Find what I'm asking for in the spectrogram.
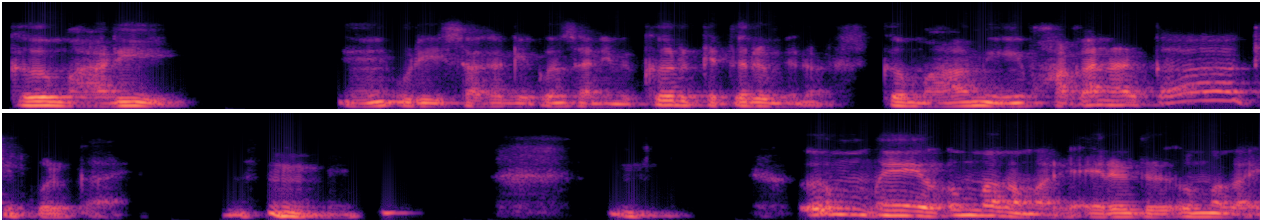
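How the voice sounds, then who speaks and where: A man preaching to his congregation, often acting out lively family dialogue as examples. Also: on the low side, lo-fi sound. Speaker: church minister. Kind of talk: sermon commenting on members' reports.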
